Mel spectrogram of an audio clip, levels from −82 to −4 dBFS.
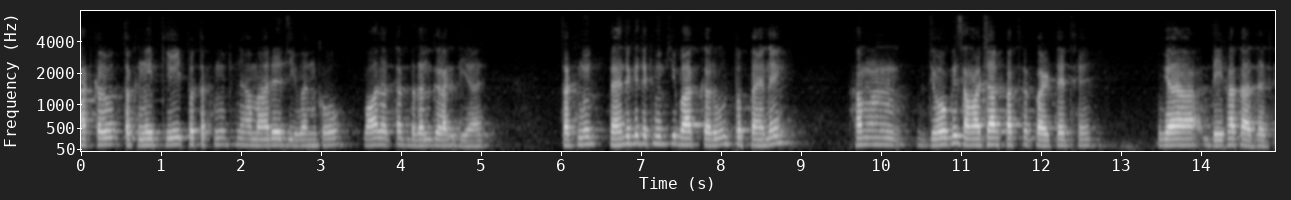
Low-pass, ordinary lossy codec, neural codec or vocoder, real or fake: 7.2 kHz; none; codec, 16 kHz, 1.1 kbps, Voila-Tokenizer; fake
